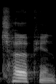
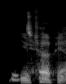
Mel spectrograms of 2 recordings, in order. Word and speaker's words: Euterpean: How do I pronounce The it? Euterpean Podcast. Euterpean, and there's a full podcast.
